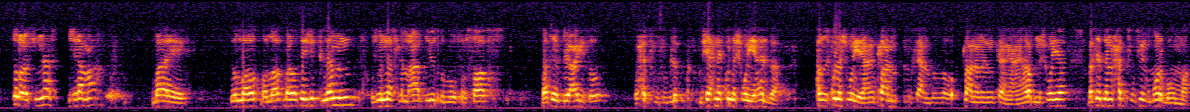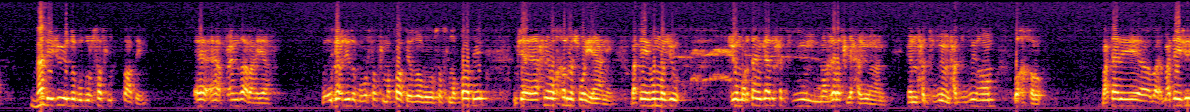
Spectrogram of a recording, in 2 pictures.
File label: arabic describes shooting after friday prayer; lpc frm tripoli suburb ainzara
